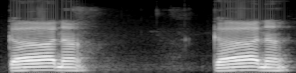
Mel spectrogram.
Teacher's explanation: الف مدہ کو ایک الف کے برابر کھینچ کر پڑھیں گے۔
